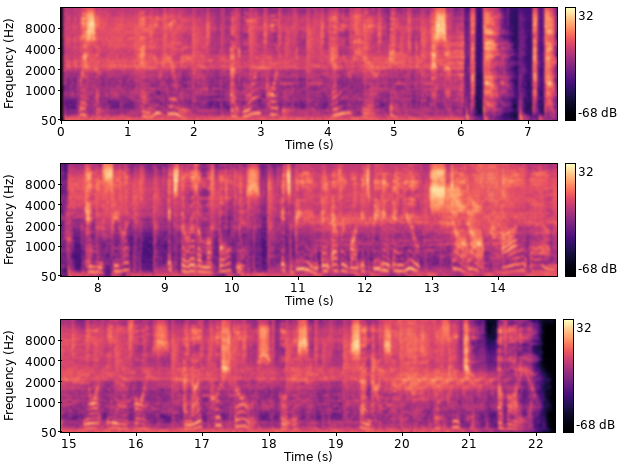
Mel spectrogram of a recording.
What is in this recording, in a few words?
Spot; SENNHEISER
